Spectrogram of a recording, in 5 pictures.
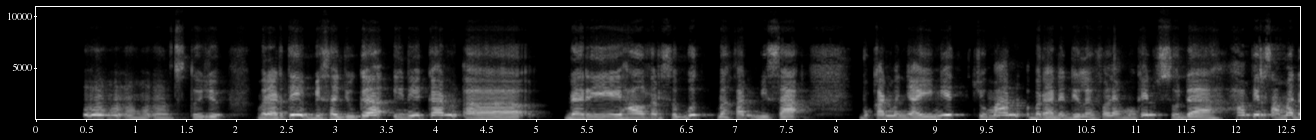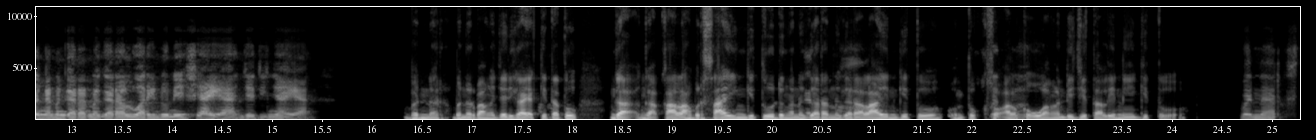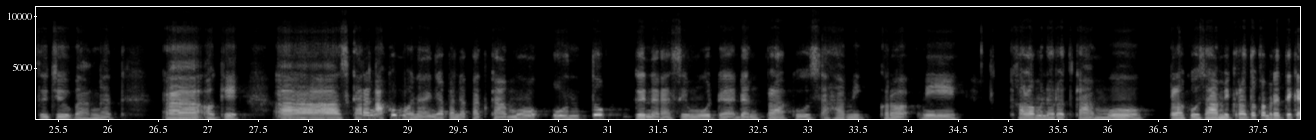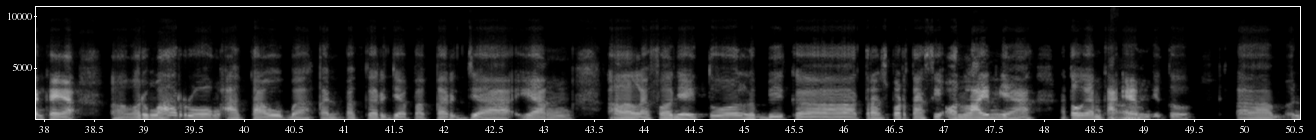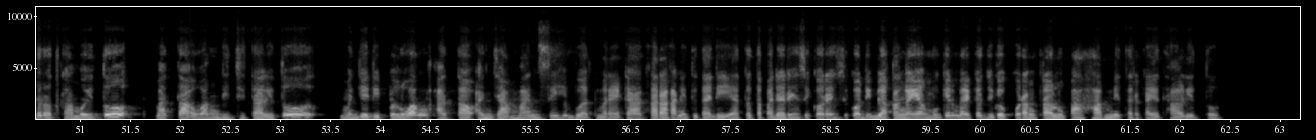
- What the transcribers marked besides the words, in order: tapping
- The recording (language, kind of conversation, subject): Indonesian, podcast, Bagaimana menurutmu keuangan pribadi berubah dengan hadirnya mata uang digital?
